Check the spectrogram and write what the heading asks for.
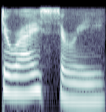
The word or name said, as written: derisory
